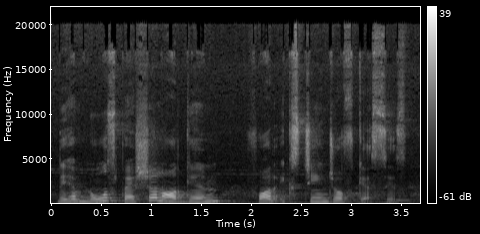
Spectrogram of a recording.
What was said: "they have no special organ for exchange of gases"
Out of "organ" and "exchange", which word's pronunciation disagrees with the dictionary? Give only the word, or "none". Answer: none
